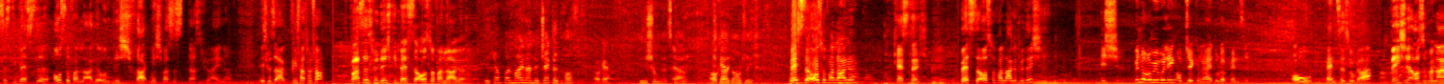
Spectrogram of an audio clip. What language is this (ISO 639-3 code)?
deu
